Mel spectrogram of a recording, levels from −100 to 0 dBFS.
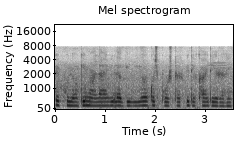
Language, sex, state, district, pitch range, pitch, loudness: Hindi, female, Bihar, Darbhanga, 180-190 Hz, 180 Hz, -17 LUFS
